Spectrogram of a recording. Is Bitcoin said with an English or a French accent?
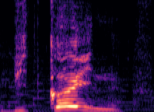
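English. It is said with an English-style accent.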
